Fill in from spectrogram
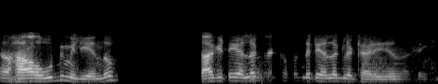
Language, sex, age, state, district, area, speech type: Sindhi, male, 30-45, Gujarat, Kutch, rural, conversation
